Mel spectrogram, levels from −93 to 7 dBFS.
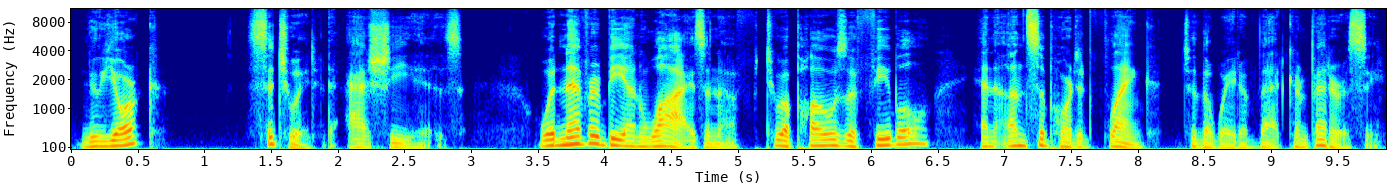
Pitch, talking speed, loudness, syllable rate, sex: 115 Hz, 145 wpm, -21 LUFS, 5.1 syllables/s, male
